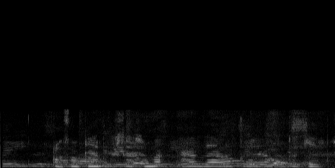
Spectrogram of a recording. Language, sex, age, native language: Icelandic, male, 11, Icelandic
